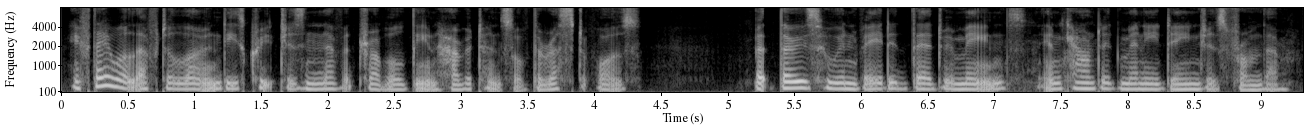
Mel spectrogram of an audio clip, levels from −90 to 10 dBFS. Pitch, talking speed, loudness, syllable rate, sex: 200 Hz, 175 wpm, -20 LUFS, 5.7 syllables/s, female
